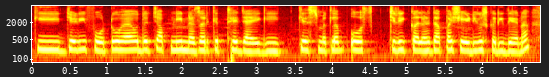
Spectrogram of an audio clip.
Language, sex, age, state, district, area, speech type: Punjabi, female, 18-30, Punjab, Jalandhar, urban, spontaneous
